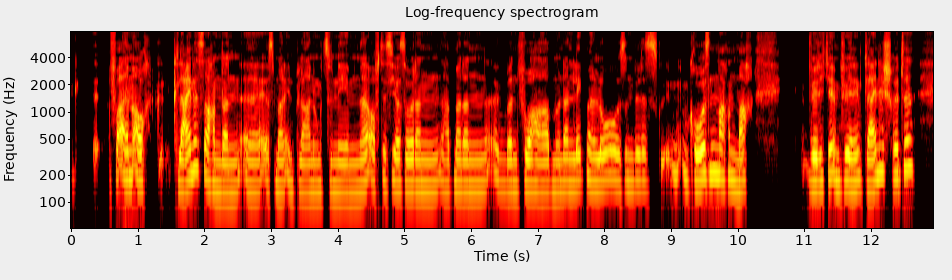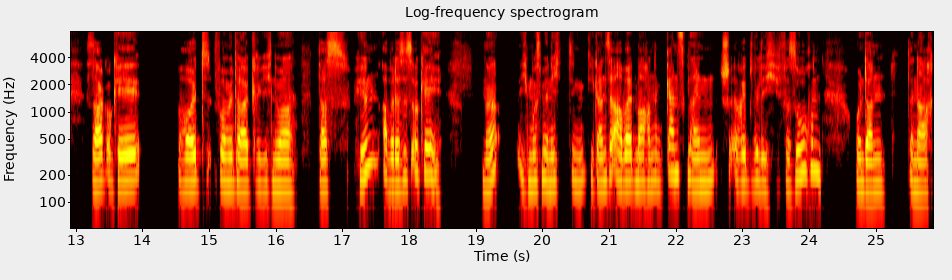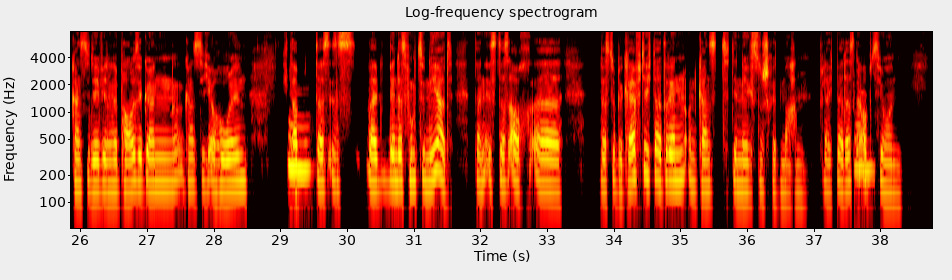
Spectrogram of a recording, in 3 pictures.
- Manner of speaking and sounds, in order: none
- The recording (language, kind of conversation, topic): German, advice, Warum fühle ich mich schuldig, wenn ich einfach entspanne?
- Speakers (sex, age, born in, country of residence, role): female, 25-29, Germany, Germany, user; male, 60-64, Germany, Germany, advisor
